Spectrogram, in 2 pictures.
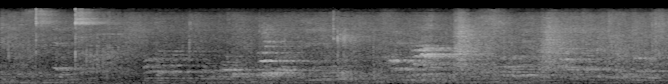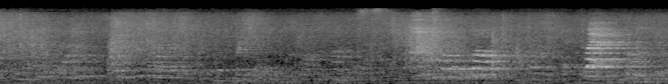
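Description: A man speaks calmly and slowly, distant, in a large echoing hall.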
